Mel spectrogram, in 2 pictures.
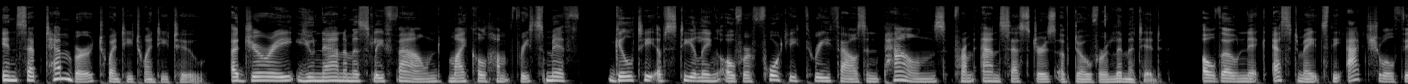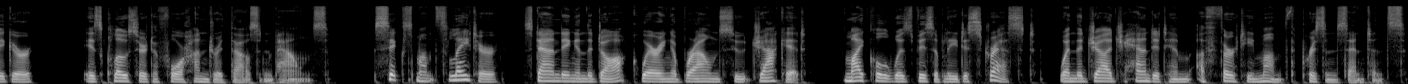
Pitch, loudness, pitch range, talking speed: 140 Hz, -24 LUFS, 125-165 Hz, 115 wpm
